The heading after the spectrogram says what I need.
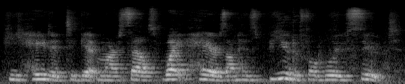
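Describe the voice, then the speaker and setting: A woman teacher reading a picture book aloud in a clear, measured storytelling manner. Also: medium pitch, fairly even intonation, a little mellow, a little hiss or hum. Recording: roomy sound from a distance.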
